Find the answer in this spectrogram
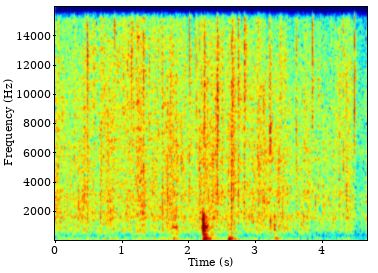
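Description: Fried rice and scrambled egg sizzling in butter in a frying pan while a spatula stirs and turns it. Irregular scrapes and light knocks of the spatula against the pan come through the steady sizzle, the loudest about two seconds in.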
